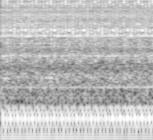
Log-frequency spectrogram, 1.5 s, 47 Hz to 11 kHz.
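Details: Hyundai Genesis 2.0T at idle: deep steady metallic knock in time with the engine; spun rod bearing after poorly made oil pump failed lubrication, with no oil light, pressure warning or limp mode.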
